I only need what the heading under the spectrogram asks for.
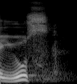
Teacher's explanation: یہاں یا پر بھی ہونٹ گول رہیں گے کیونکہ پیش ہے، اور سین سیٹی کے ساتھ ادا ہوگا۔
